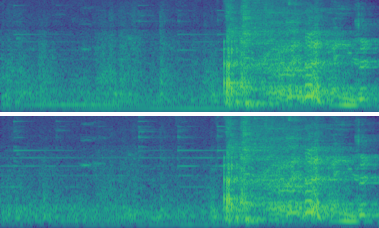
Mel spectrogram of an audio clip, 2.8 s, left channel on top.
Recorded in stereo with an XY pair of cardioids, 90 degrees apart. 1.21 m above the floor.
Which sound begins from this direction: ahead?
A cough, at 1.7 s.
